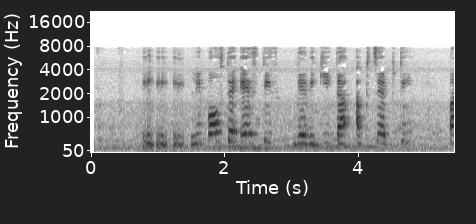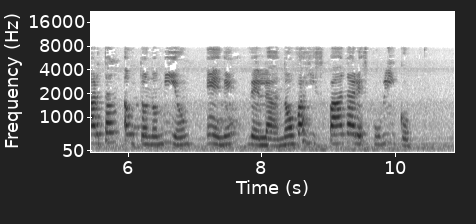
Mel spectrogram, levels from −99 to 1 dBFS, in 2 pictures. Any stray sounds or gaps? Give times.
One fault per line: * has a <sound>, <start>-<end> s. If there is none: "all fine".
* has a laugh, 0.8-1.4 s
